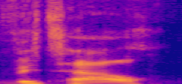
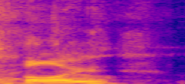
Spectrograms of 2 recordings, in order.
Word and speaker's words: Vital: We actually had a conversation about this just before the podcast, and I pronounced it wrong. I called it Vital. But it's Vital.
